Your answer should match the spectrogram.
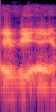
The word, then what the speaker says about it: Ava: Yeah, I spelled it AVA. I'm sorry about the pronunciation.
